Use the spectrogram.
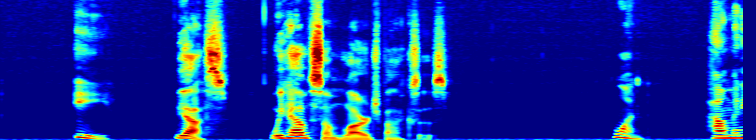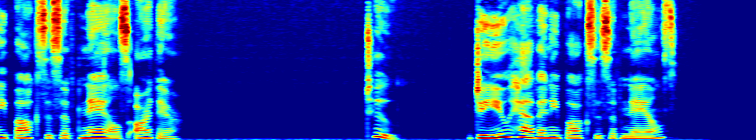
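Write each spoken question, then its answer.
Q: Yes, we have some large boxes.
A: 2: Do you have any boxes of nails?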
